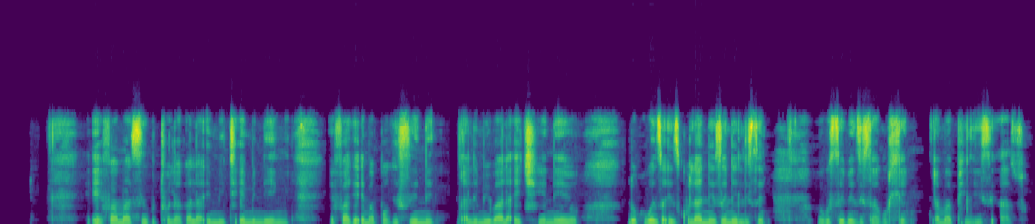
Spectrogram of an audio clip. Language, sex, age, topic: North Ndebele, male, 36-49, health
